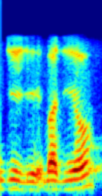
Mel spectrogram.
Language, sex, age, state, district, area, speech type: Maithili, male, 30-45, Bihar, Supaul, rural, conversation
